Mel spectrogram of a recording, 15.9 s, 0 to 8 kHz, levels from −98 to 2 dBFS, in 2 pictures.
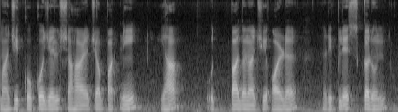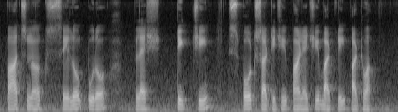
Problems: none marked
